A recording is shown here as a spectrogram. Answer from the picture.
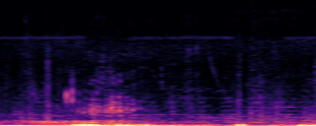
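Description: A lion vocalises briefly about half a second in, over a steady background music bed.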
